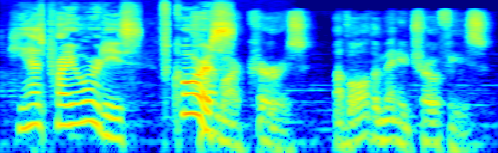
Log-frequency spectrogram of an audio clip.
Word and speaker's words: Konrad Curze: Some of you may know me as Konrad Curze.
